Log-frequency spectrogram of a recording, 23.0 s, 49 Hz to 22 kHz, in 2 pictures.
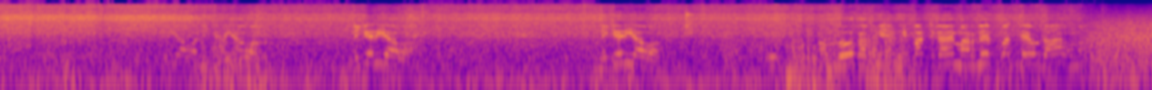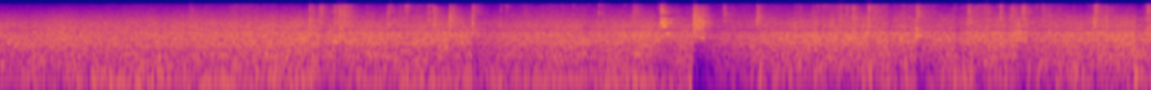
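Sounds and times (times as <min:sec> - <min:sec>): hailstones pelting down: 0:00.0 - 0:23.0.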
